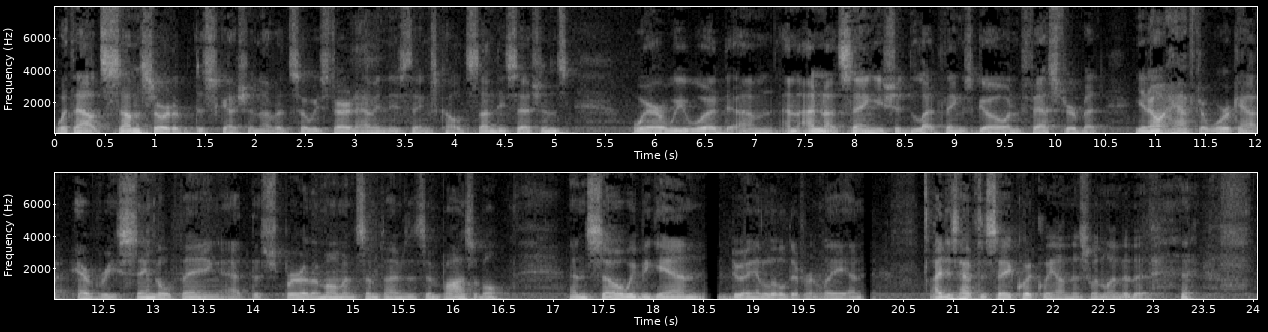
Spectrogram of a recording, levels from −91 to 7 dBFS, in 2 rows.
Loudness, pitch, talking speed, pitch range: -25 LUFS, 95 Hz, 175 wpm, 85-110 Hz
